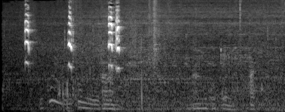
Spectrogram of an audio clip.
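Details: Pet prairie dog Popo-chan at a veterinary clinic in Nagoya during examination and treatment, giving sharp high squeaks, three quick bursts in the first two seconds, with a person talking beneath.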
